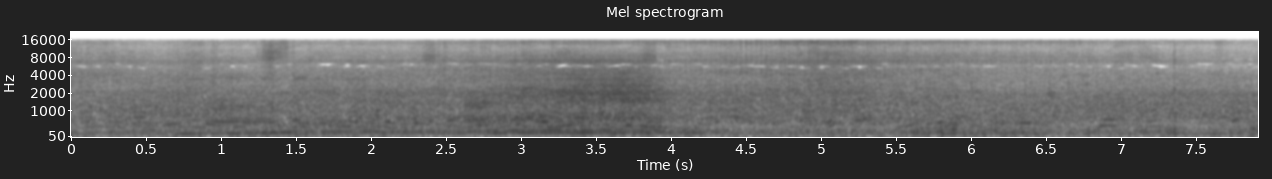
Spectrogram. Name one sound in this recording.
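A car engine hums as a car rolls slowly past.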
